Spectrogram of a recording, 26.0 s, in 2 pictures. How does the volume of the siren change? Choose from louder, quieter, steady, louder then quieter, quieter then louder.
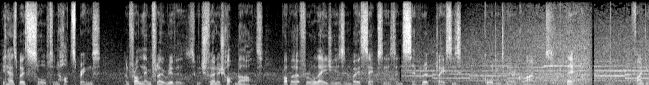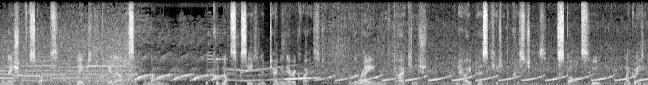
louder.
